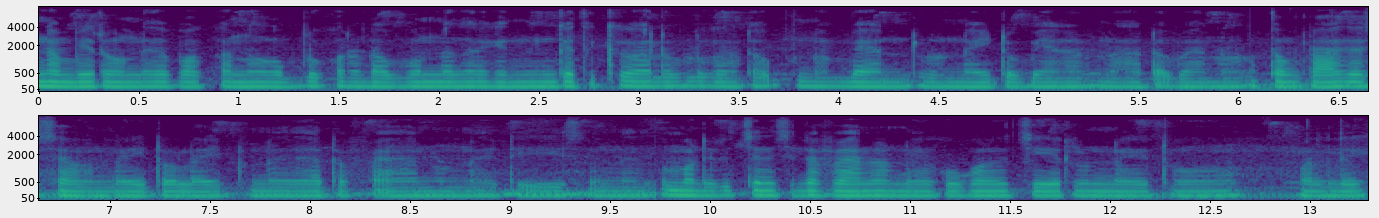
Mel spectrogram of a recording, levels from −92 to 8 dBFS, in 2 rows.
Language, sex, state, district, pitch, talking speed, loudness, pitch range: Telugu, male, Andhra Pradesh, Srikakulam, 115 Hz, 200 wpm, -36 LUFS, 110-115 Hz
